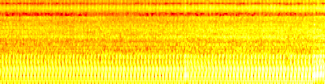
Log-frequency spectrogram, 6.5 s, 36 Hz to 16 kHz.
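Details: Briggs & Stratton 20HP V-twin at idle, popping from the exhaust not the intake, about three pops a second, louder in winter and briefly gone after Sea Foam; fixed by adjusting valve lash, caused by incorrect valve clearance.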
